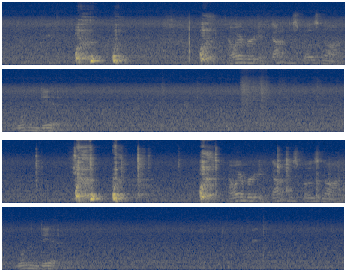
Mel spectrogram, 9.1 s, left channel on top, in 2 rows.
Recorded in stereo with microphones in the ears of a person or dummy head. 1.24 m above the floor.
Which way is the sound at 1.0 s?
50° right (ahead or behind).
